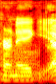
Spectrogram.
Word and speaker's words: Carnegie: I read it's Carnegie, not Carnegie. – Really? It's Carnegie? – Yeah, because he's Scottish and it's pronounced Carnegie.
